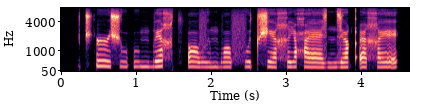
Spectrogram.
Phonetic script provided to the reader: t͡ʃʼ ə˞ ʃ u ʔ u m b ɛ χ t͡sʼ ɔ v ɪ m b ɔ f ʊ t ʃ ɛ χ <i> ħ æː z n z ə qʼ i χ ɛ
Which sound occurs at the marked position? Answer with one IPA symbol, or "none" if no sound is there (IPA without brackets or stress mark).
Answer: i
